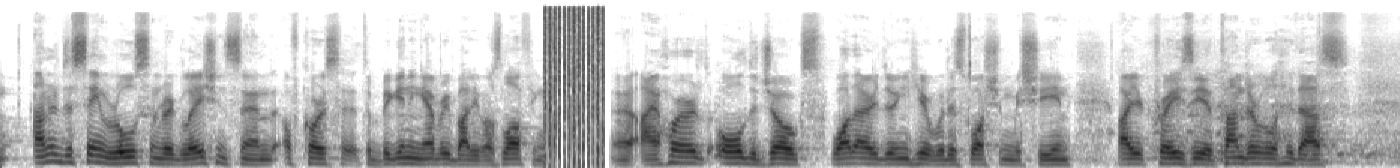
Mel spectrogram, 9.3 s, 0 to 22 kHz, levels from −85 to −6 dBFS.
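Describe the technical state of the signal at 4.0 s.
At 4.0 s the signal is a compressed stream played as audio, from 3.63 to 4.07 s. Undecoded bitstream data is treated as samples, giving 8 ms noise bursts separated by silent padding at 31.25 Hz, which fits AC-3 frames. It sounds like chattering static in place of the sound.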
